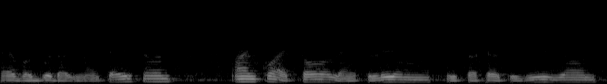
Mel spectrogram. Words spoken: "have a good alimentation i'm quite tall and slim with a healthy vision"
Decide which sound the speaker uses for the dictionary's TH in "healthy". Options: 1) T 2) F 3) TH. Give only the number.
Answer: 1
